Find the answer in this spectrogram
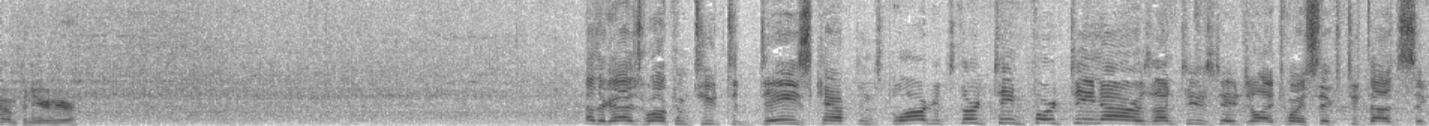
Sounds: speech, vehicle, truck

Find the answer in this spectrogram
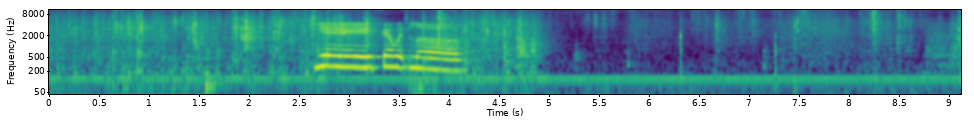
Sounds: ferret dooking

